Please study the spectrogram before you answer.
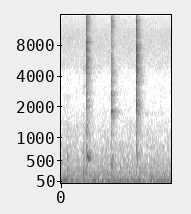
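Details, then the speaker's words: Faulty roller shutter garage door control unit under repair, on mains voltage, remote pressed: three crisp relay clicks half a second apart, then a louder clunk as the door drive engages; relays operating normally. "let us try the remote control i can hear relays clicking and this led indicates that the door is open"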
